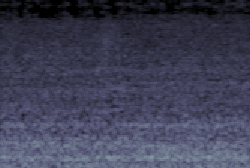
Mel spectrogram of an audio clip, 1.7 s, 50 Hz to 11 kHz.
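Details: Castle Serenity pellet stove, new aftermarket convection blower just installed, tested hot on manual setting 5: steady, even rushing hum with a low drone and no ticking or scraping; convection fan running normally.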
